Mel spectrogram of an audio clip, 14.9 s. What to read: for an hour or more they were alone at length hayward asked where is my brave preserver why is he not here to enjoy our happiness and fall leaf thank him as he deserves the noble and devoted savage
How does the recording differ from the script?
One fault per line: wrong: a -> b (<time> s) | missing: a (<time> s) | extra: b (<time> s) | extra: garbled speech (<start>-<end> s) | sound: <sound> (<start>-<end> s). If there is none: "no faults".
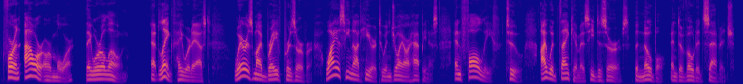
extra: too i would (10.1 s)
